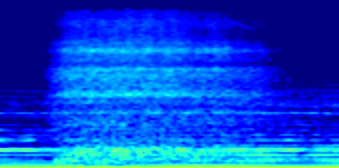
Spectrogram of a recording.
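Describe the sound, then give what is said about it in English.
A slow, deep inhale during a guided relaxation exercise: a faint, airy breath that swells and lasts about a second and a half over a steady low hum. “Inhale deeply.”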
